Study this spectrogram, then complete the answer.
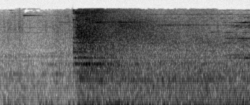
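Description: A magical blast bursts with a bright, hissing whoosh.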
